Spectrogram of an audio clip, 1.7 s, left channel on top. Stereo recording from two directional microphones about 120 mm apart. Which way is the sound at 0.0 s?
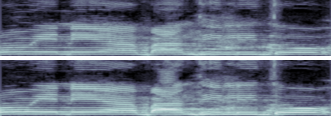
30° right (ahead or behind).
